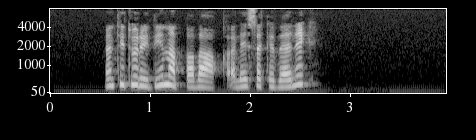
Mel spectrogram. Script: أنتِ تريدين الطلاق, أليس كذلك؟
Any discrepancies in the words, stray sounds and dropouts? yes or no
no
